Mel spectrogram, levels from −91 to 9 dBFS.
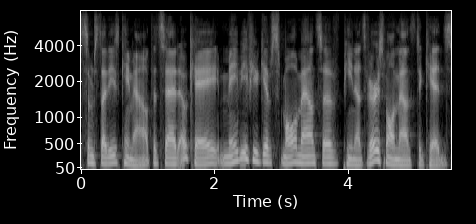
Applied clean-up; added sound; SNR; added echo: none; none; none; none.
